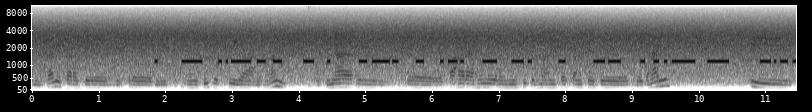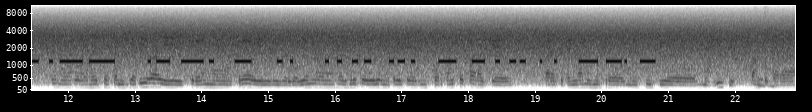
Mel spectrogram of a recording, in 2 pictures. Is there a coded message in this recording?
No, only beeps of irregular length, with phone line noise.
